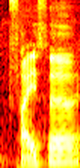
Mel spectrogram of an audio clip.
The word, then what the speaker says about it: Pfeiffer: Yeah, it's also it's fun having a German pronounce the name, because before, you know, we go around a couple of rounds of, you know, how do you pronounce Pfeiffer?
